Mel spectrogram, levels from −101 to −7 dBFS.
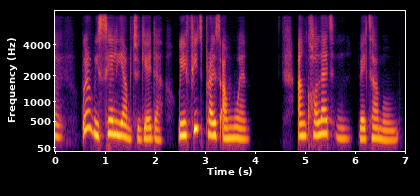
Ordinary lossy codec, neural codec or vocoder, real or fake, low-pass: none; codec, 16 kHz, about 1 kbps, DyCAST, with the encoder's durations; fake; 7.2 kHz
